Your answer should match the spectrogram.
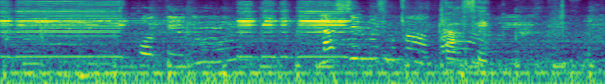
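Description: Steady low rumble of a shuttle bus driving, heard from inside the cabin. Talking and sustained musical tones lie over it.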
